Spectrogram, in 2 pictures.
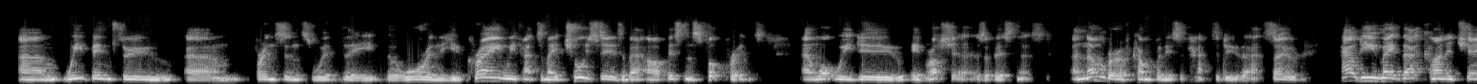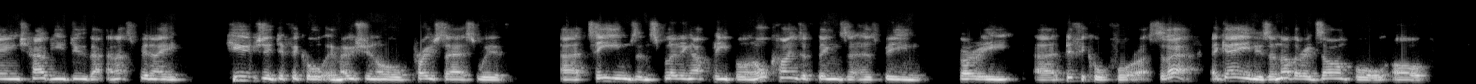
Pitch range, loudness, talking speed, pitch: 110-145 Hz, -15 LUFS, 185 wpm, 120 Hz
